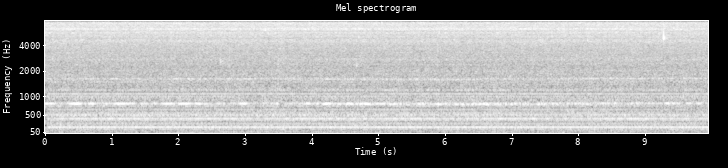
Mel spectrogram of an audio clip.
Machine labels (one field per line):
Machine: pump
